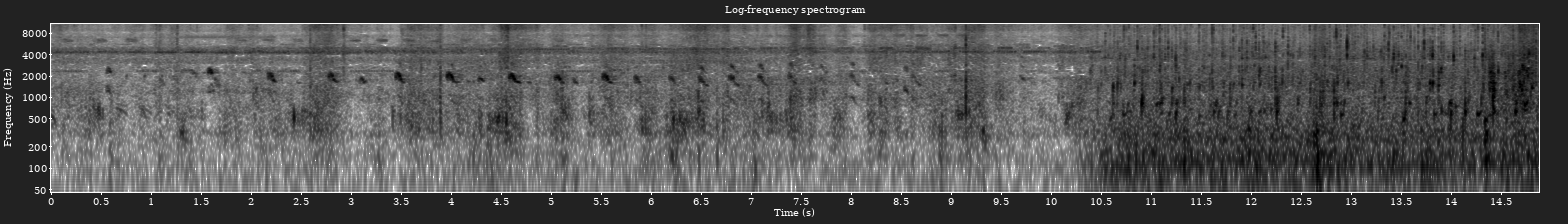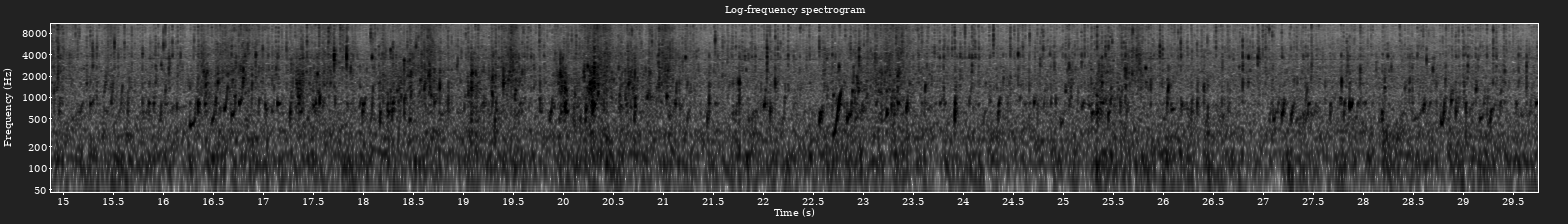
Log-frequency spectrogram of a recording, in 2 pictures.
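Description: A stream's water running and trickling over rocks, starting abruptly about ten seconds in and louder than anything before it. Before that, a quiet night chorus: a steady high insect trill with a run of rhythmic chirps.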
